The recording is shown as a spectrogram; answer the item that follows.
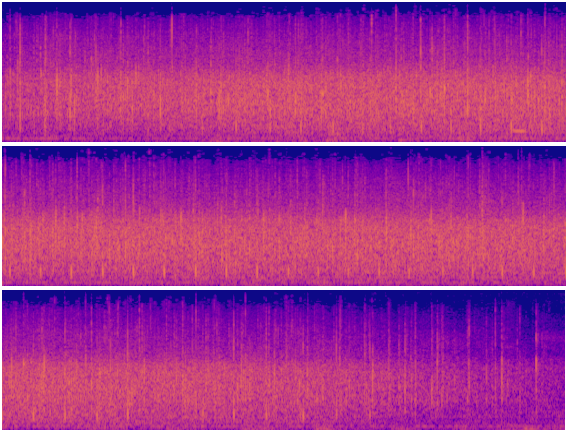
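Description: Audience applauding: a dense patter of many hands clapping that starts suddenly and tapers off near the end.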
